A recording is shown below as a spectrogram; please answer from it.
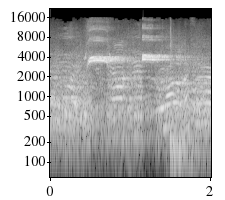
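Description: Referee's whistle blown in two short, steady blasts, followed by a low thump about a second and a half in, over shouting spectators.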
